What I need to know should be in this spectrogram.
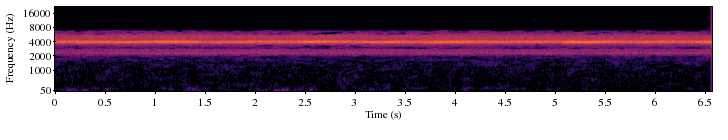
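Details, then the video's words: Steady chorus of crickets, an unbroken high-pitched ringing trill in two bands, loudness rising and dipping slightly every second or two, with soft low thumps underneath. "Relaxing sound of crickets"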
